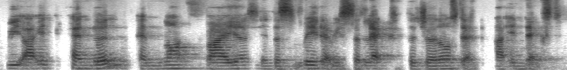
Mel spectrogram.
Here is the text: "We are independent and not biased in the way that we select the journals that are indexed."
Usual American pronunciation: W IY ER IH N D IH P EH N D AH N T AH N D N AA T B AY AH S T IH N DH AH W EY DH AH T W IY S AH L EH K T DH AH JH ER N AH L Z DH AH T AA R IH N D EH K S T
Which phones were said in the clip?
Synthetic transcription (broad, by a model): W IY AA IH N D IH P EH N D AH N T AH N N AA T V AY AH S IH N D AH W EY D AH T W IY S AH L EH K T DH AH JH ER N AH L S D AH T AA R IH N D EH K S T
